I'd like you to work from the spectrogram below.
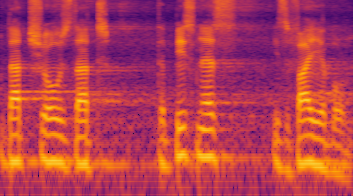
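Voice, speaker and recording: A man on a conference panel, explaining funding steps in a steady, methodical way. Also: mid-range voice, slow. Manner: steady, methodical, lists points in order. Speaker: government incentives manager on a panel. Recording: echoey conference hall, faint noise.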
